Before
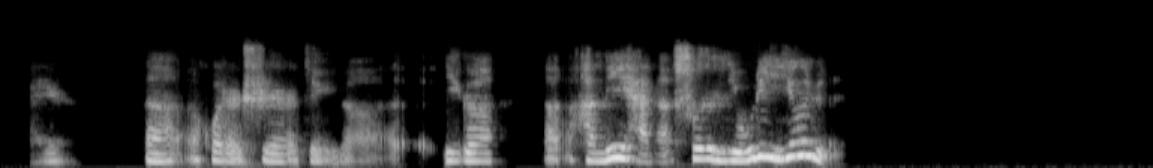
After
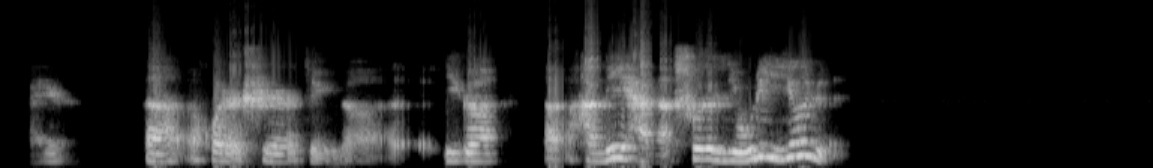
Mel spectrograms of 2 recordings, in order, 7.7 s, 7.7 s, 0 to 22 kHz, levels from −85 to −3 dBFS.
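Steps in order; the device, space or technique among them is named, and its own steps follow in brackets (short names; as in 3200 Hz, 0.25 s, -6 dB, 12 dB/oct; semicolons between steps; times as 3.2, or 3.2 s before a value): megaphone (BPF 540–2500 Hz; bell 1700 Hz +8 dB 0.27 oct; hard clip -19.5 dBFS, distortion -16 dB; doubler 36 ms -9 dB); 1.72–3.14 dynamic EQ 990 Hz, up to -4 dB, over -44 dBFS, Q 1; gain +5 dB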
